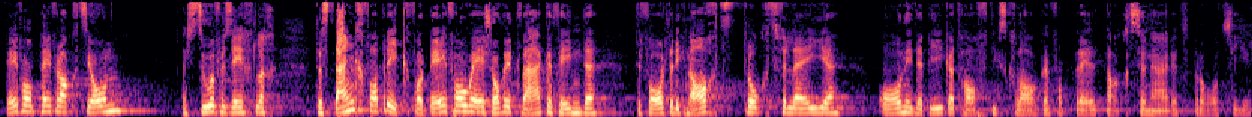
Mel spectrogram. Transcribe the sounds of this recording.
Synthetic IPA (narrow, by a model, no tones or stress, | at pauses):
teːfoʊpʰeːfɾɑkt͡sjoːn | ɪʃt͡suəfərzɪχt̪ləχ | d̥ɑsæŋkχfɑbɾikχfɔɾbeːfoʊpeːʃoʋɪtʋæːɡ̥əfɪndəd̥əɾfɔɾd̥əɾɪɡnɑːχd̪̥ɾʊkt͡sfəɾlɛɪə | oːnidəb̥iːɡ̥ɑthɑftɪkskʰlɑːɡ̥əfɔprɛltɑkt͡sjɔnæːɾət͡spɾɔvot͡siːəɾə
